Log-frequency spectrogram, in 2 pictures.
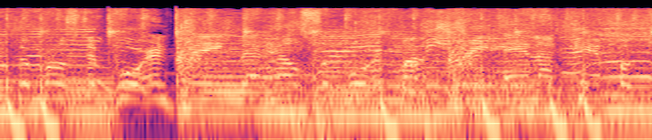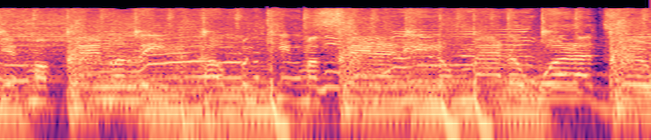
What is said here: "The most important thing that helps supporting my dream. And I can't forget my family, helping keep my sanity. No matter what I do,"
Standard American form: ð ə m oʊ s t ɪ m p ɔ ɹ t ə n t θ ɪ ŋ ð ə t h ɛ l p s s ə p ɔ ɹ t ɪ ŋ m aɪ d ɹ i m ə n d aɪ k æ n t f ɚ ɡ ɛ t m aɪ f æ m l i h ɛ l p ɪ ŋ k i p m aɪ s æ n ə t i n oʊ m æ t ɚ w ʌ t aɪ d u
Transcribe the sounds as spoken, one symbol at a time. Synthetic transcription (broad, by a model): ð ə m oʊ s t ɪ m p ɔ ɹ t n θ ɪ ŋ ð ə t h ɛ l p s s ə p ɔ ɹ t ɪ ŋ m aɪ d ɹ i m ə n aɪ k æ n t f ɚ ɡ ɛ t m aɪ f æ m l i h ɛ l p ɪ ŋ k i p m aɪ s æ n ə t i n oʊ m æ t ɚ w ʌ t aɪ d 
